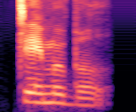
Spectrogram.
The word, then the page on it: tameable: Indian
